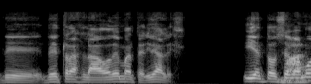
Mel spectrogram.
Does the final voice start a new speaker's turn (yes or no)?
no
